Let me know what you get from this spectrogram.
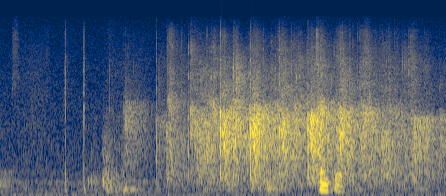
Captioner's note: applause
